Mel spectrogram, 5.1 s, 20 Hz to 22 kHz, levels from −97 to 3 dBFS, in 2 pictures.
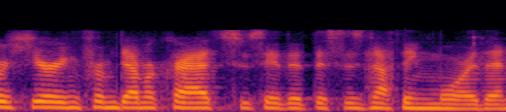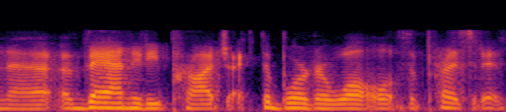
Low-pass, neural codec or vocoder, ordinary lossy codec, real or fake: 7.2 kHz; none; AAC, 32 kbps; real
